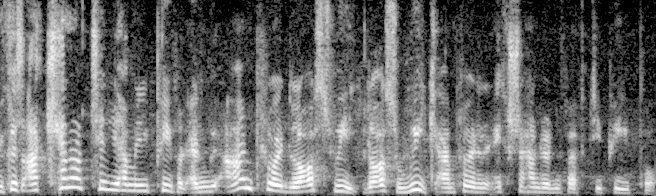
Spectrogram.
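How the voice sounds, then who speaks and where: A woman talks at a very fast pace with hardly any pauses, a fairly high pitch, very wide pitch swings and an animated tone. The sound is dry and close with no echo, and there is noticeable background noise. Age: 70s. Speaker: businesswoman. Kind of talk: interview. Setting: retail store. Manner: animated storytelling.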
